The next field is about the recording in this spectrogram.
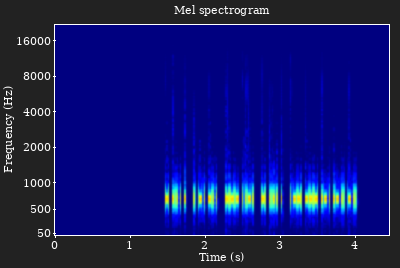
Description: Morse code, heard as a keyed tone, about 77 wpm, 700 Hz. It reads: THE END OF THE WORLD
